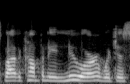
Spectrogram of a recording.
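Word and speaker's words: Neewer: newer boom arms so it's by the company newer which is spelled NE w r and I love these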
